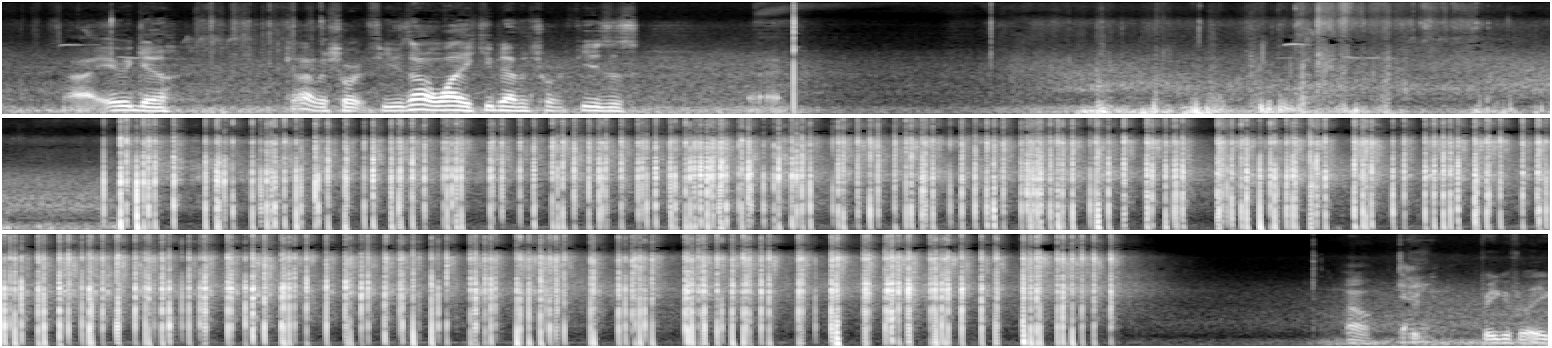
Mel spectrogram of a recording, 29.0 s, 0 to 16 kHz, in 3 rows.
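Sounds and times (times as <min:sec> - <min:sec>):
firecrackers crackling: 0:10.3 - 0:26.6.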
